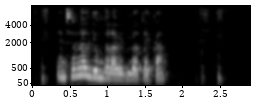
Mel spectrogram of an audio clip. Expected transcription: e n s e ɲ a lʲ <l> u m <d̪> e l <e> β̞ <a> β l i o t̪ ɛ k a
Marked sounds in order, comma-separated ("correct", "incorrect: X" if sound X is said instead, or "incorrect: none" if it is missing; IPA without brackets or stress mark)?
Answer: incorrect: ʎ, correct, incorrect: a, incorrect: i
